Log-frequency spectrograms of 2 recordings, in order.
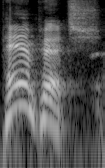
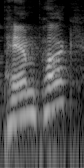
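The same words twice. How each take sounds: First: Pampich repeated with an ITCH ending; corrected name pronunciation. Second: Pampuck said with an UCK ending; tentative name pronunciation. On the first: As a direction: say "Pampich" to end like pitch. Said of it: "Uh, Pampich". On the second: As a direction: say "Pampuck" to end like puck. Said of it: "is that how you say it?". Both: Real, not acted.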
